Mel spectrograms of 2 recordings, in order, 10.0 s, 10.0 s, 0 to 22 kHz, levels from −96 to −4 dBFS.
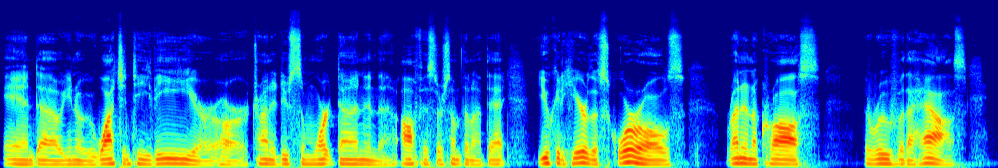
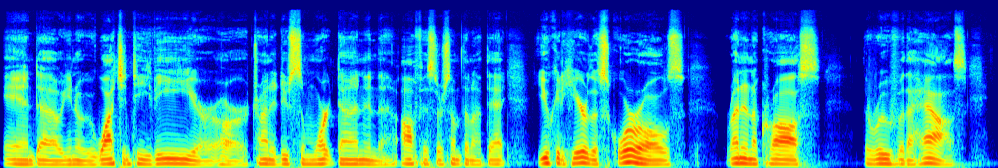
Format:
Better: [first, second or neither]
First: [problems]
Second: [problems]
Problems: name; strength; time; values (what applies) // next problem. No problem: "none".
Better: second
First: muffled; very; fading above 2.5 kHz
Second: none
